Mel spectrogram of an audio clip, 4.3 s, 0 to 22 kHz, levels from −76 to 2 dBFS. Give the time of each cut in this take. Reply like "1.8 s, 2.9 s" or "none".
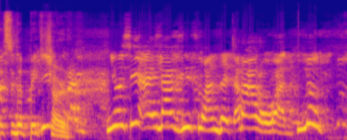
none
